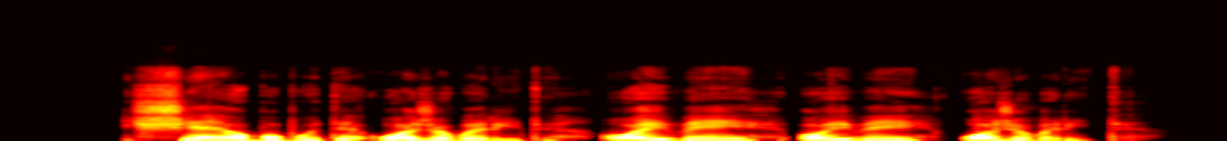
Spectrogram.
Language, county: Lithuanian, Klaipėda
